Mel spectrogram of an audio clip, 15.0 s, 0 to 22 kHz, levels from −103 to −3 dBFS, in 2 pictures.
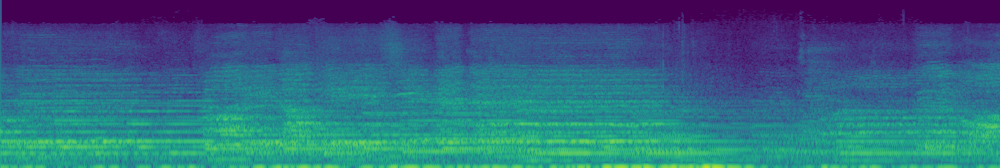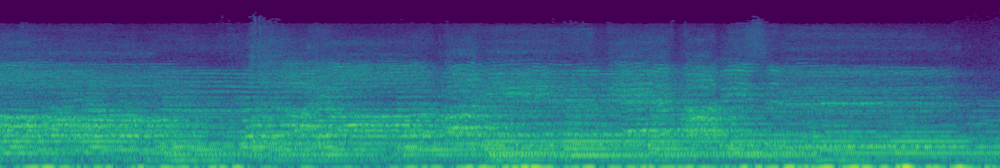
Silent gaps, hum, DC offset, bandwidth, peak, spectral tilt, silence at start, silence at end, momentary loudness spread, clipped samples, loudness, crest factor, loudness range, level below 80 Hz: none; none; under 0.1%; 12.5 kHz; -14 dBFS; -5.5 dB/octave; 0 s; 0 s; 6 LU; under 0.1%; -31 LUFS; 16 dB; 3 LU; -46 dBFS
